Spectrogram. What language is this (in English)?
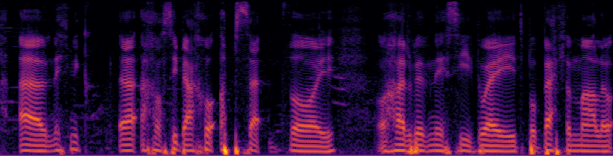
Welsh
